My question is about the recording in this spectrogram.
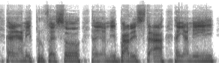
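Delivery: a lightly voiced, puffed-up professor; mock self-important boast. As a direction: imitate the boasting with mild disdain. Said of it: "that's how I say".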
